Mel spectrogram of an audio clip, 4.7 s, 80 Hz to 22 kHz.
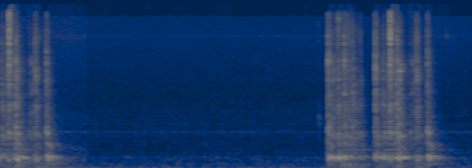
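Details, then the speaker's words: Pioneer CT-W604RS twin cassette deck (1994–1996), deck A with tape inserted: two short bursts of clicks and clunks with quiet between as the transport tries to play in both directions, auto-reversing without getting anywhere; fast forward and rewind also fail; weak worn belts. "and when we pop in a tape it attempts to play in both directions"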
